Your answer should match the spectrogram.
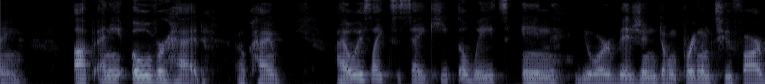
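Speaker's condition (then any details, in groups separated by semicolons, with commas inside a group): No condition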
